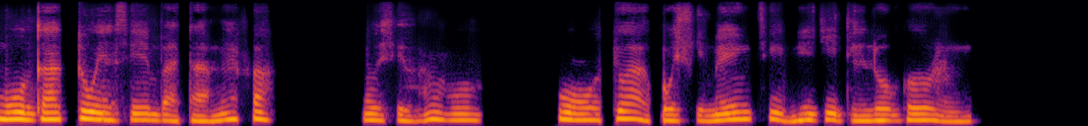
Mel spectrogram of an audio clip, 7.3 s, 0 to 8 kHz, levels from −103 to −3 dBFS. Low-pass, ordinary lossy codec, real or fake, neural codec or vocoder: none; none; fake; codec, 16 kHz, 2 kbps, X-Codec, HuBERT features, trained on balanced general audio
